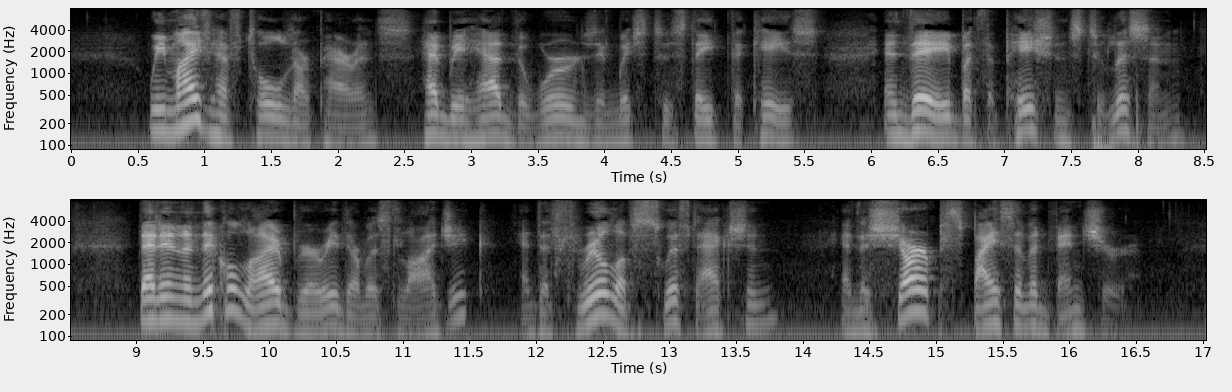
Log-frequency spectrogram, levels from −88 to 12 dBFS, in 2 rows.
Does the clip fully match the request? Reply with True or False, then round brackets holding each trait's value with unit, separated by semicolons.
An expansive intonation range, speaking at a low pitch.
True (5.7 semitones; 115 Hz)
